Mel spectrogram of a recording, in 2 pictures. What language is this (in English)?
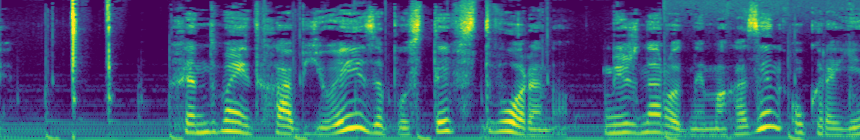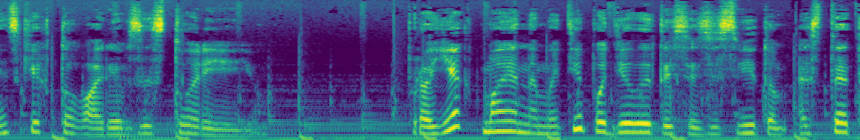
Ukrainian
